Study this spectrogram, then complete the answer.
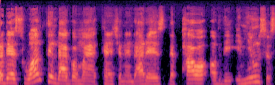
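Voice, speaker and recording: Somewhat breathy and fairly high, a man's voice moves at a fairly quick pace with ordinary pitch variation, dry and close with no echo. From Ghana, West Africa. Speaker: network marketing distributor. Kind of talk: testimony. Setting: conference call. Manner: hesitant, many fillers.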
